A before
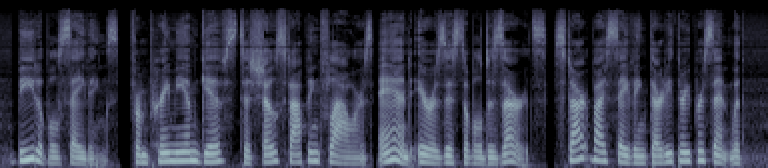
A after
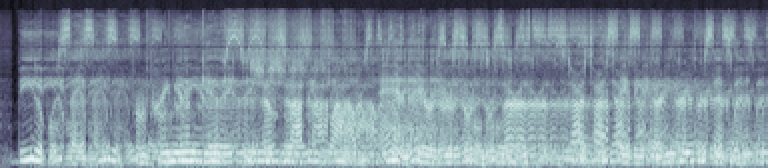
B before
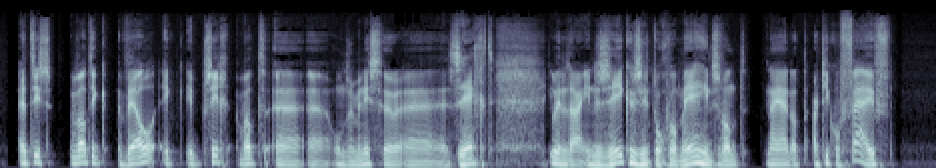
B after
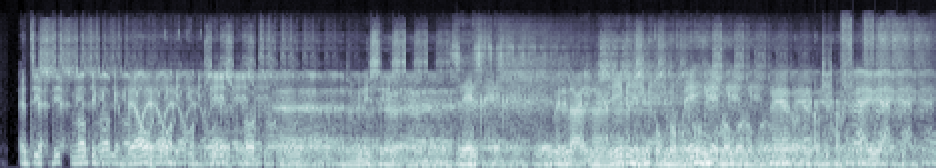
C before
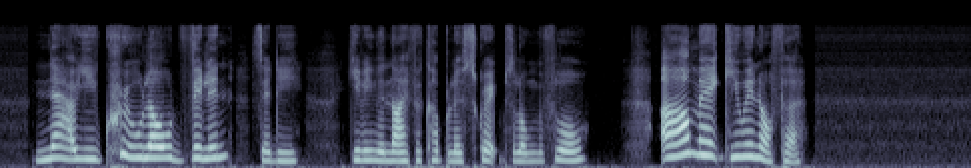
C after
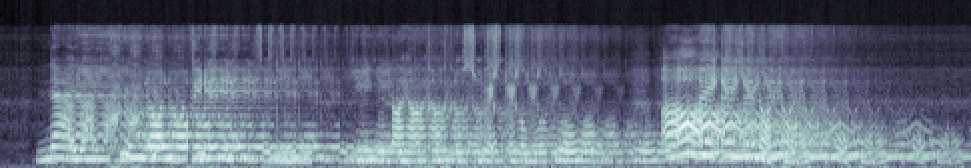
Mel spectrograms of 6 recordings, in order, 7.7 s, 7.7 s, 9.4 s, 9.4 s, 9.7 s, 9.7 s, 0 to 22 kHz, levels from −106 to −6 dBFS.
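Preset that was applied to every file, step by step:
reverse delay 0.156 s, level -2.5 dB; transient shaper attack -7 dB, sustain +2 dB; split-band echo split 630 Hz, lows 0.764 s, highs 0.218 s, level -4.5 dB; normalise peaks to -2 dBFS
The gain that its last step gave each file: +22.0, +5.0, +10.0 dB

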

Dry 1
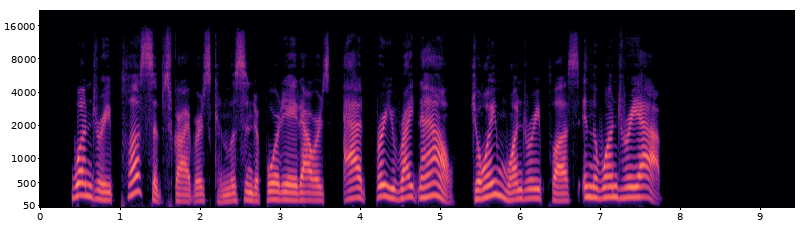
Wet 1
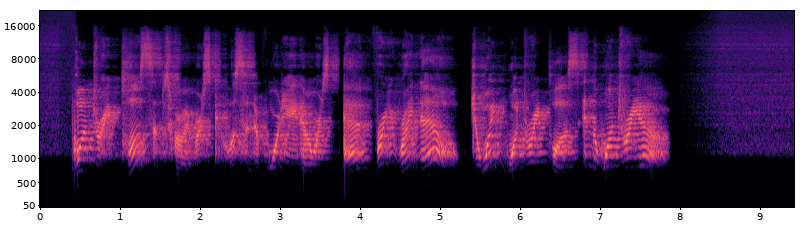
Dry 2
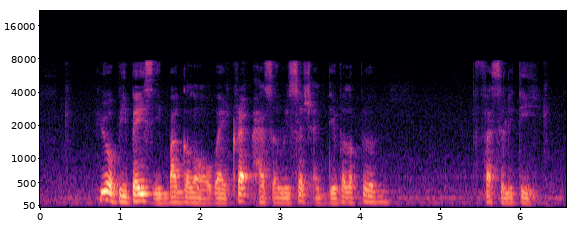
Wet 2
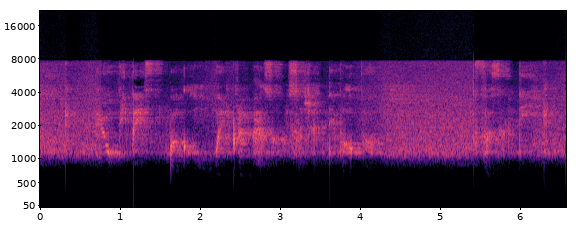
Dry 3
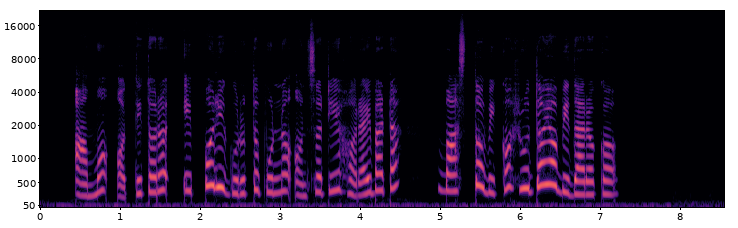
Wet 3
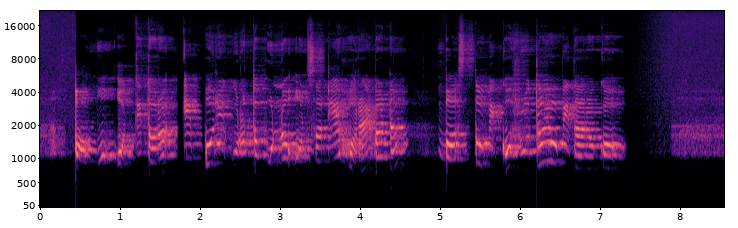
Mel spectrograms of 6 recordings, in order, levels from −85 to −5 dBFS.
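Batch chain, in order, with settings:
compressor 2:1, threshold -31 dBFS; Chebyshev high-pass 1100 Hz, order 8; non-linear reverb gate 0.15 s flat, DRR 5 dB; three-band squash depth 100%; normalise peaks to -12 dBFS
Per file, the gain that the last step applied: +11.0, +15.5, +14.0 dB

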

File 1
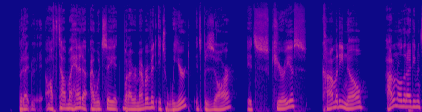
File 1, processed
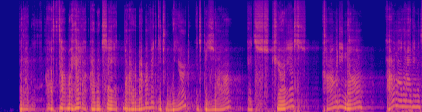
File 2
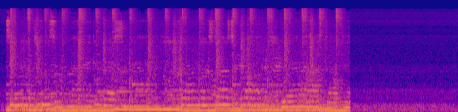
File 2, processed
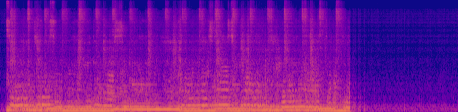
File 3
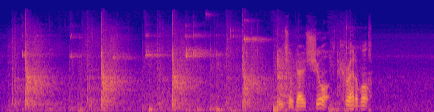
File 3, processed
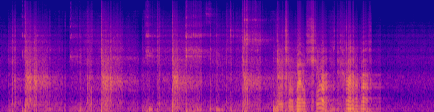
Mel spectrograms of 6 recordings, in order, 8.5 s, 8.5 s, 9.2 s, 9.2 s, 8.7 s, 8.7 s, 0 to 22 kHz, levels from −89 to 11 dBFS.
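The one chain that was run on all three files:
minimum comb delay 0.84 ms; spring tank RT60 1.3 s, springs 38/51/58 ms, chirp 75 ms, DRR 14.5 dB; level quantiser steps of 9 dB; match loudness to -27 LUFS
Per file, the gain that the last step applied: +17.0, +1.5, +2.5 dB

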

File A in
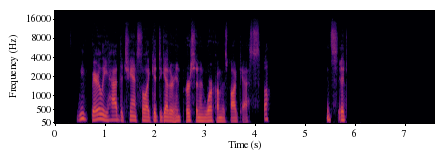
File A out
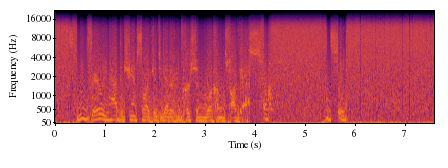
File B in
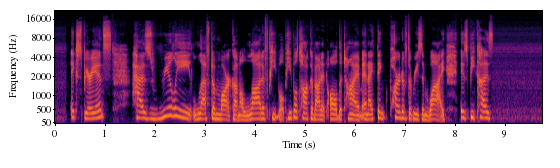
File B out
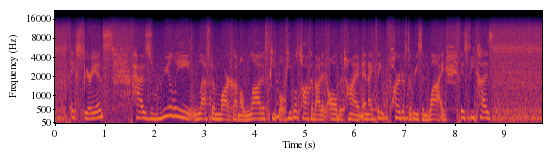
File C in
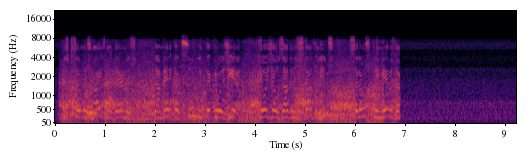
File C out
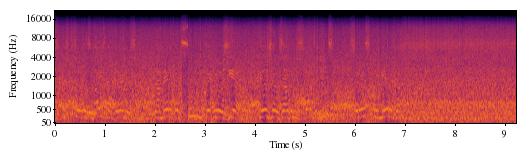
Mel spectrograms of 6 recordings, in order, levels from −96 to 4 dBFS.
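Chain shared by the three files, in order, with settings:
delta modulation 64 kbps, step -29 dBFS; dynamic EQ 150 Hz, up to +4 dB, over -43 dBFS, Q 2.3; fast leveller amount 70%; normalise peaks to -12 dBFS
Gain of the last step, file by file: +10.0, -8.0, +6.5 dB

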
